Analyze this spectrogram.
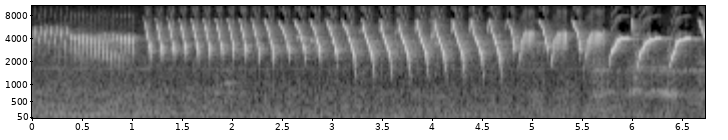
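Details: Canary of the Panda type singing to provoke other canaries to respond: a held buzzy note gives way to a long, rapid trill of downslurred notes that slows into rising whistles at the end.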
